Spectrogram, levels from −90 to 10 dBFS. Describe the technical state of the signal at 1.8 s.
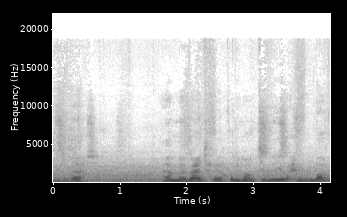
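At 1.8 s the signal is intact, with no dropout, distortion or other technical fault at that moment.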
